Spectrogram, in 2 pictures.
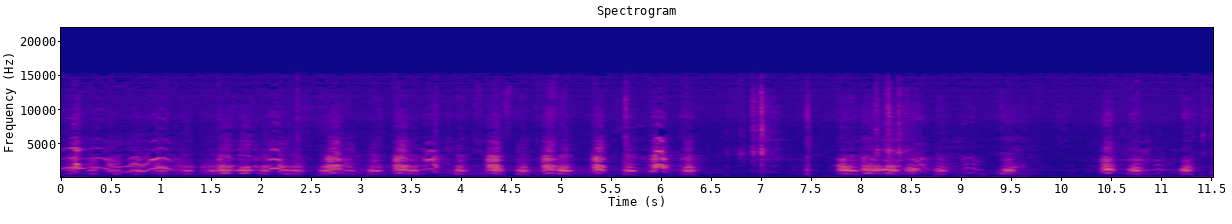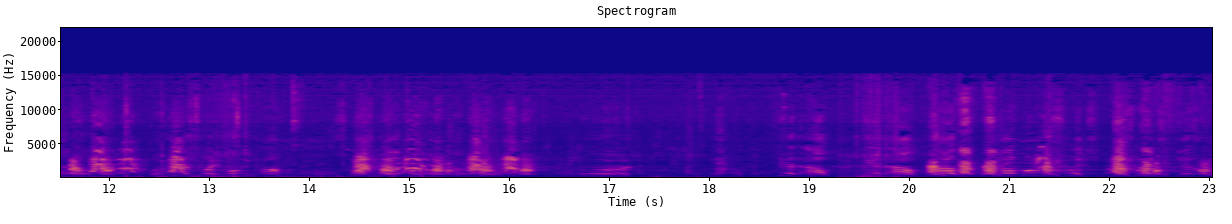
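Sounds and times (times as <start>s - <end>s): dog barking and yipping: 0.0s - 6.4s, 7.8s - 9.2s, 10.4s - 12.8s, 14.4s - 16.3s, 20.2s - 23.0s.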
